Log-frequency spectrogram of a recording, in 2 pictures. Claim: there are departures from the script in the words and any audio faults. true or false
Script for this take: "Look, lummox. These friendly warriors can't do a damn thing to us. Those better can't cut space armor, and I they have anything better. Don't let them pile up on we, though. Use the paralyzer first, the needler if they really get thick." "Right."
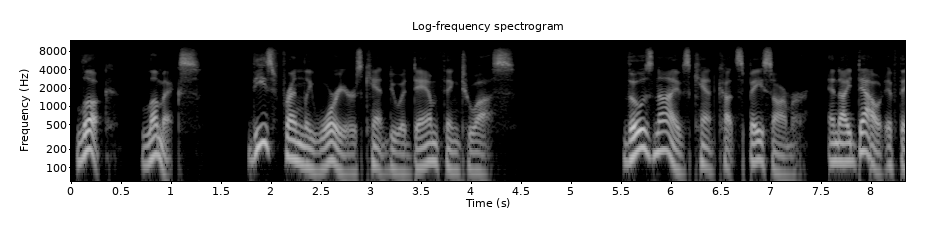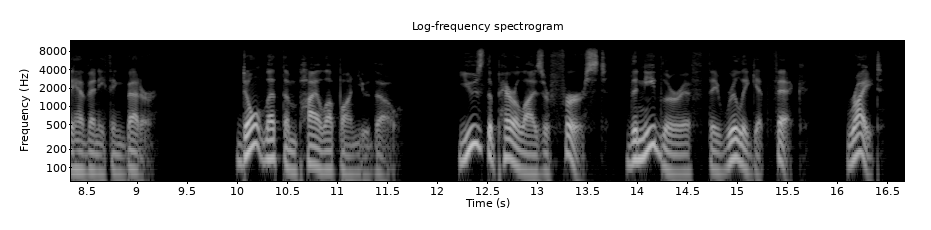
true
